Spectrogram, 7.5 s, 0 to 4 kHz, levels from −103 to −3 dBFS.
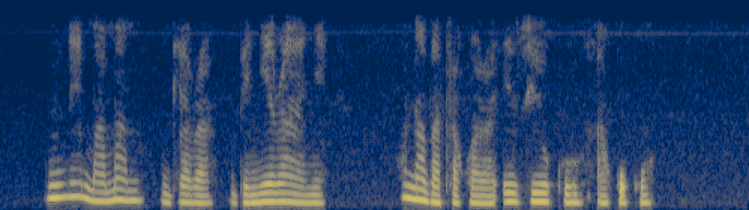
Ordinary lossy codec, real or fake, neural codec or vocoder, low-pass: none; real; none; 3.6 kHz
